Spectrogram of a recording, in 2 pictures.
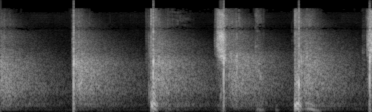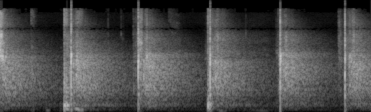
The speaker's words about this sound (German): Super, ne? Das ist schön, wenn man so zusammen klatscht, ne? Und der Rhythmus da ist, da kann man ja wirklich was zusammen machen, da können wir Musik zusammen machen.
